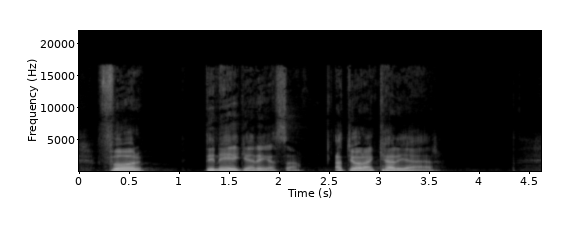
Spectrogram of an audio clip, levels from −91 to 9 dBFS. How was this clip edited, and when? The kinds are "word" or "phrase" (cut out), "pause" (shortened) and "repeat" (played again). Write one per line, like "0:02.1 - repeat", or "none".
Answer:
none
